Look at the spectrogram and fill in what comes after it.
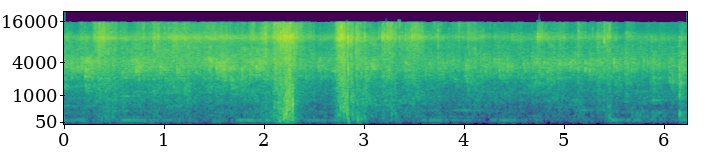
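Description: Chicken pieces frying in hot oil in a wok, a steady sizzle. Two sharp knocks come a little over two seconds in, about half a second apart.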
